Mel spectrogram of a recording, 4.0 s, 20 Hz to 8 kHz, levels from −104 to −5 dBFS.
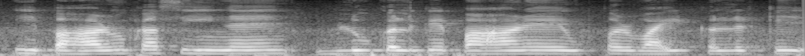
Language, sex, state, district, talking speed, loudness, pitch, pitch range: Hindi, female, Punjab, Pathankot, 210 wpm, -19 LUFS, 170 Hz, 165-180 Hz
